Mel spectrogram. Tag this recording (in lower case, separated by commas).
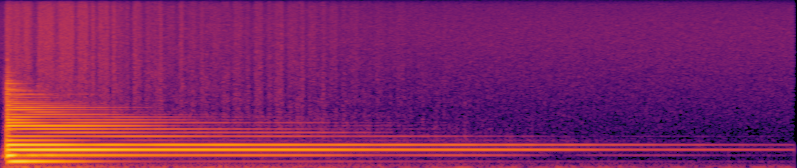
music, guitar, musical instrument, plucked string instrument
